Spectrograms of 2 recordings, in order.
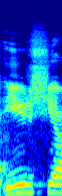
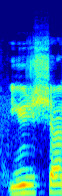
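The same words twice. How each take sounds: First: ईर्ष्या said as "eershiya", with a y glide; correct pronunciation. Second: ईर्ष्या said as "eersha", no y glide; wrong pronunciation. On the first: Teacher correcting ईर्ष्या, pronounced "eershya" with the y. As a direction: end ईर्ष्या in shya. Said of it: "ईर्ष्या होता है". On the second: Teacher showing the mistaken ईर्ष्या, mispronounced as "eersha". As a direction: end ईर्ष्या in sha. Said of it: "ईर्ष्या नहीं होता". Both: Shown as a demonstration.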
